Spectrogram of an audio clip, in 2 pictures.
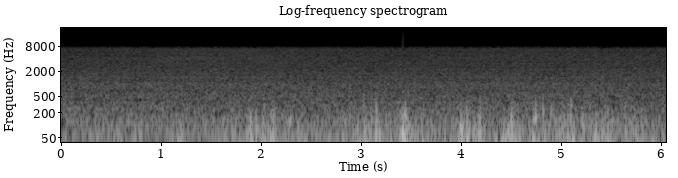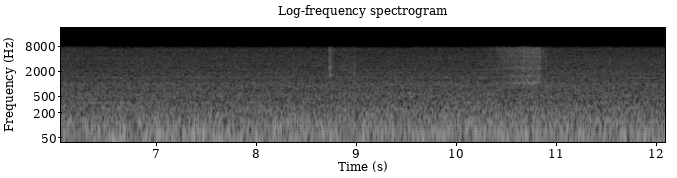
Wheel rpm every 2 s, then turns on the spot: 0, 0, 0, 0, 0, 0.
none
